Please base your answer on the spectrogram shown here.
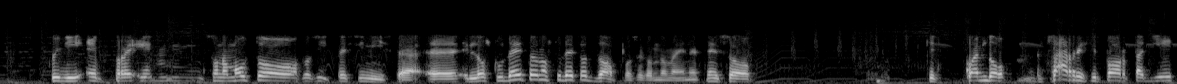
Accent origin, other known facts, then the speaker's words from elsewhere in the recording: Turin, Piedmont, Italy; quando ero ragazzo, essendo torinese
